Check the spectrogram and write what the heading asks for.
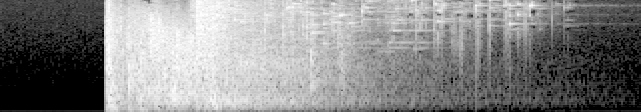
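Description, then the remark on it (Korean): A sharp, loud rifle shot cracks out and is followed at once by glass shattering, with bright tinkling shards scattering and fading over about two seconds. No voices are heard. “섬뜩한 청소리가 크게 터져나오고 유리가 깨지며 쨍그랑하는 맑은 소리가 길게 울렸다.”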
